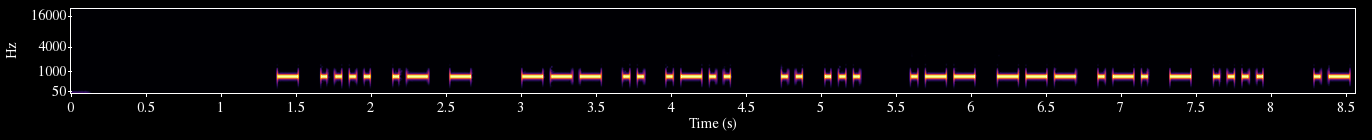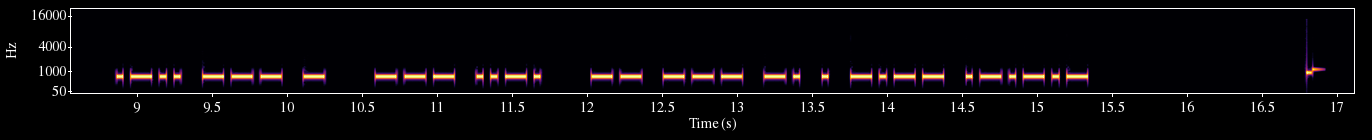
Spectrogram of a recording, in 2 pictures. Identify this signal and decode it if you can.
Morse code, heard as a keyed tone, about 25 wpm, 700 Hz. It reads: THAT OIL IS WORTH A LOT OF MONEY.
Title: Sentences from Top 1000 Words - Review Part 4 - 25wpm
